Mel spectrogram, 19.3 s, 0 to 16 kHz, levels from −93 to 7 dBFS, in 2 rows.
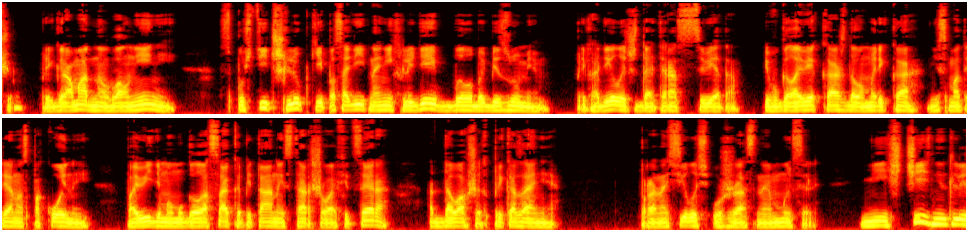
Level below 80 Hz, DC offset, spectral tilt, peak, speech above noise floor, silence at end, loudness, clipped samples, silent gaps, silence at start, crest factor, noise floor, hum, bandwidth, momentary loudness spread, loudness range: -34 dBFS; 0.1%; -5.5 dB/octave; -2 dBFS; 48 dB; 0 s; -17 LUFS; under 0.1%; none; 0 s; 14 dB; -65 dBFS; none; 16 kHz; 8 LU; 3 LU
